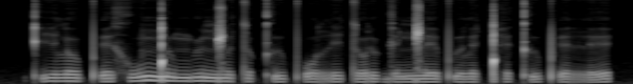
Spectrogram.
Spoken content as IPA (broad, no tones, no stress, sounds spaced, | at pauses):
kʼ i l ɵ pʼ e x u ŋ͡ǃ ɨ m ʉ ŋ͡ǁ ɨ t ɵ kʼ ɨ pʼ o r i t ɵ ɾ ʉ ɡ e ŋ͡ǁ e pʼ ɨ l e ǃʰ e kʼ ɨ pʼ e r e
